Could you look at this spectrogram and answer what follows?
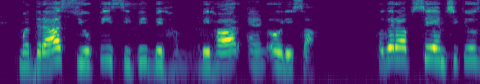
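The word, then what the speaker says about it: Odisha: Basically Urdu में अगर ओडिशा को किया जाए प्रोनाउंस तो अरीसा बनता है।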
